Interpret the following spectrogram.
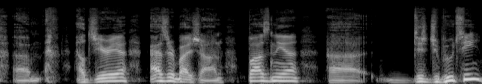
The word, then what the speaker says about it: Djibouti: Algeria aeran Bosnia uh Djibouti jibou yes that's the D is silent Egypt Ethiopia Gambia Israel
